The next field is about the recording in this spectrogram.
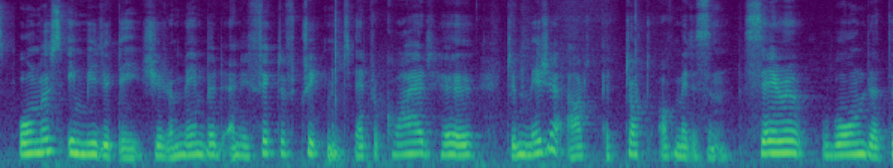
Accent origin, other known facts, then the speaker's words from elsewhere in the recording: Worcester, Western Cape, South Africa; born there; Okay, to start with, I was born in Worcester.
